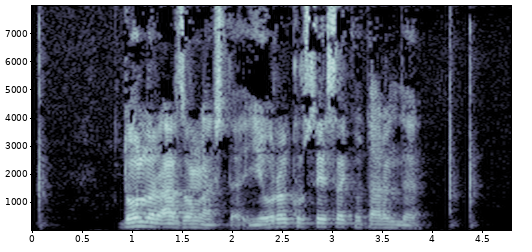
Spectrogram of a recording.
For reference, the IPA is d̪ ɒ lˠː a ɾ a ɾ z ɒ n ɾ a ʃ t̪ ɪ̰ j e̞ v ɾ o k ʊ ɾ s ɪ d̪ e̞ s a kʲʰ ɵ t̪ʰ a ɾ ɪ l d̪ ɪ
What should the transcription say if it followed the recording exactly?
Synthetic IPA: d̪ o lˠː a ɾ a ɾ z ɒ n l a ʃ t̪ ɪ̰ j e̞ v ɾ o k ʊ ɾ s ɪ e̞ s a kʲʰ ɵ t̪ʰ a ɾ ɪ l d̪ ɪ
